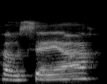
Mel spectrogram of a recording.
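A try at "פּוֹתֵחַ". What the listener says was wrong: So hold on, so that is the older pronunciation, the tav is, there's no sav in it, so poteach, exactly.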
